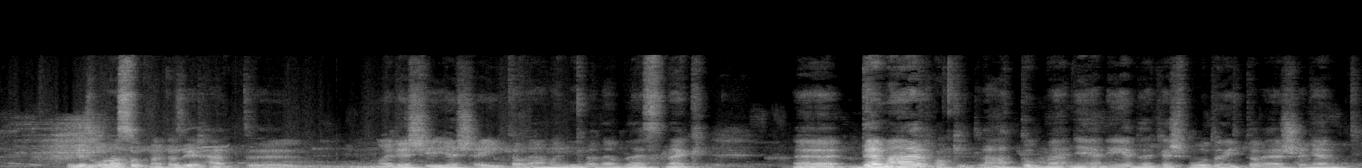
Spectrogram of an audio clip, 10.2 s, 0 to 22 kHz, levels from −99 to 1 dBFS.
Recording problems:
off-mic speech; far
room echo; very slight; dies away in 0.2 s
chatter from many people; faint; throughout; 25 dB below the speech

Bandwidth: 14.5 kHz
